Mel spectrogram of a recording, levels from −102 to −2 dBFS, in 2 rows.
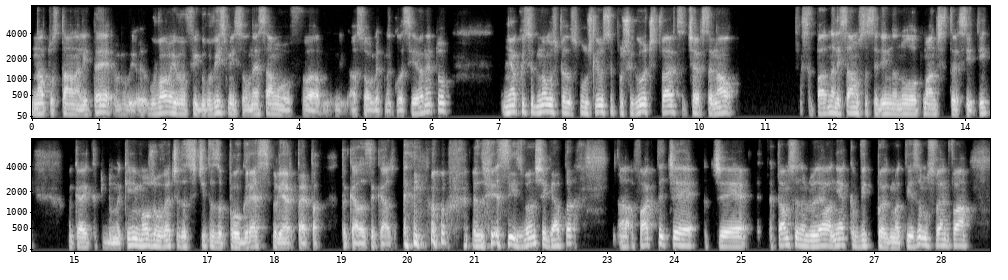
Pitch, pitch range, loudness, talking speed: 115 Hz, 100-130 Hz, -17 LUFS, 140 wpm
